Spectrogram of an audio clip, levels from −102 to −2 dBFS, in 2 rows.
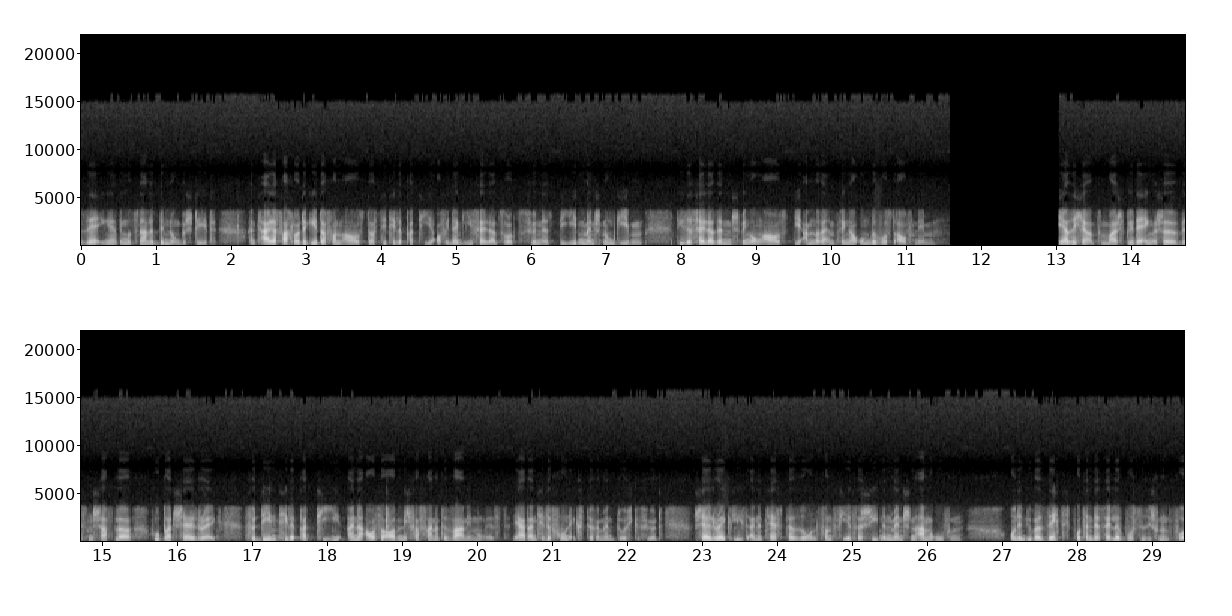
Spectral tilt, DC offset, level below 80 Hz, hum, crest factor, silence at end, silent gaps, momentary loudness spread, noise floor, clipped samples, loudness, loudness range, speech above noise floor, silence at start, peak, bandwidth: -5.5 dB/octave; under 0.1%; under -90 dBFS; none; 26 dB; 0 s; 11.57-13.03 s; 14 LU; under -90 dBFS; under 0.1%; -31 LUFS; 6 LU; over 59 dB; 0 s; -6 dBFS; 16 kHz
